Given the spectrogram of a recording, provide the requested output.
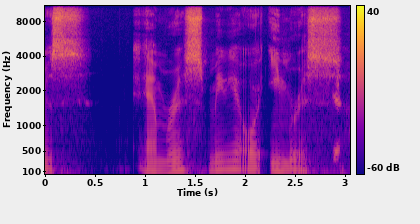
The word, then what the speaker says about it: Emris: His name is Emrys Media or Imris. Yeah. How do you pronounce it? Emrys, EMRIS Media. Emrys.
